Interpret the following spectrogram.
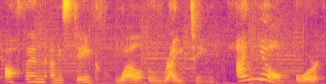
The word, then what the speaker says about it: año: We have a letter that it's called ñ that changes the meaning and also the pronunciation. So it's not feliz año nuevo, it's feliz año nuevo. If you're saying ano, the N without the thingy above, well, it would be anos.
